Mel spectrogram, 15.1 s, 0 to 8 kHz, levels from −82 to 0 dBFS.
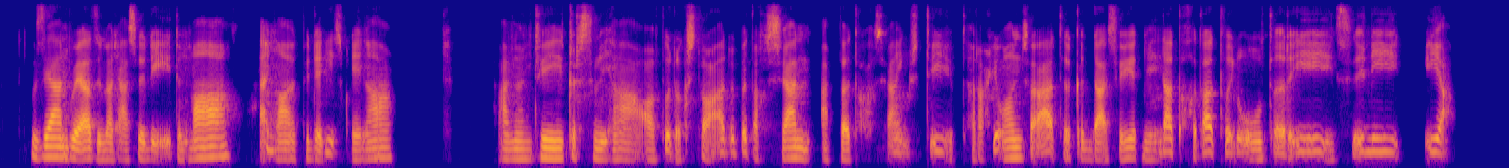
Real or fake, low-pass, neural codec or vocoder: fake; 7.2 kHz; autoencoder, 22.05 kHz, a latent of 192 numbers a frame, VITS, trained on one speaker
